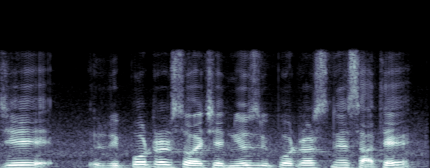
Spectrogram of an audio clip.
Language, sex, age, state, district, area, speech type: Gujarati, male, 45-60, Gujarat, Anand, urban, spontaneous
